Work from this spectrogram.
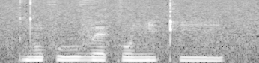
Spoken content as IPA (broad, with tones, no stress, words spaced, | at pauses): dũ˨fuː˨vɛ˨ ko˨ɲi˨ kʰiː˨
